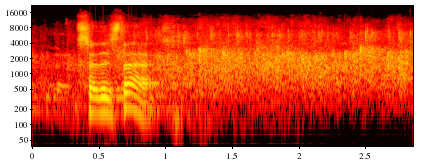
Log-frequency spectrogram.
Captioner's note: applause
